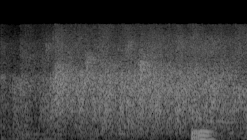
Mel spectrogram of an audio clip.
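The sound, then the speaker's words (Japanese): Applause welcoming a guest speaker at a gathering in Japan, with an audience standing to greet a visiting teacher. The clapping is dense and steady at moderate loudness, and a brief voice comes in near the end. “まず先生、最初に立っていただいて拍手を持って歓迎したいと思います。”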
